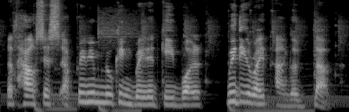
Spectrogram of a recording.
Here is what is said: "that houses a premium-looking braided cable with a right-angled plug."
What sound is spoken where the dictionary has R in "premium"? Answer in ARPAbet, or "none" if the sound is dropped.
R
